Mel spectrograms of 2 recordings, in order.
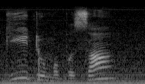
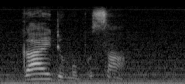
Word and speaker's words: Guy de Maupassant: Now there are different ways in which people pronounce it, but in French, France, if you go, you will hear people saying Guy de Maupassant, or you will hear them saying Guy de Maupassant.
